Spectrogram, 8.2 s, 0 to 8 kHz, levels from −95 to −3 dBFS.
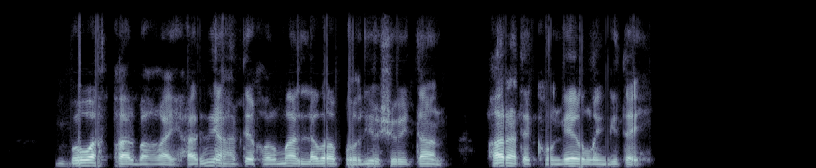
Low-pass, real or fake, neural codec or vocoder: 7.2 kHz; fake; codec, 44.1 kHz, 7.8 kbps, DAC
